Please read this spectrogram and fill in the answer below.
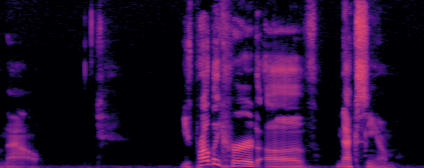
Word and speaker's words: NXIVM: was okay the um nexium is nxivm is how it's spelled it is a uh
